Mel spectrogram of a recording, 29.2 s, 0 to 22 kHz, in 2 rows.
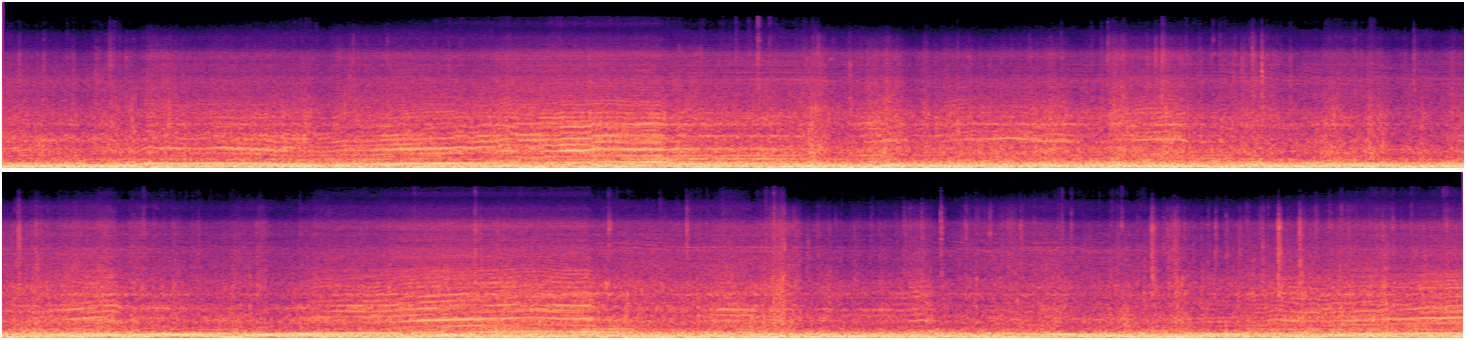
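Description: A race car's four-cylinder 16-valve engine heard from inside the cabin, revving hard under load, its pitch climbing and dropping again and again as the driver shifts gears and lifts, over a constant heavy rumble of tyres and drivetrain on the snowy track.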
